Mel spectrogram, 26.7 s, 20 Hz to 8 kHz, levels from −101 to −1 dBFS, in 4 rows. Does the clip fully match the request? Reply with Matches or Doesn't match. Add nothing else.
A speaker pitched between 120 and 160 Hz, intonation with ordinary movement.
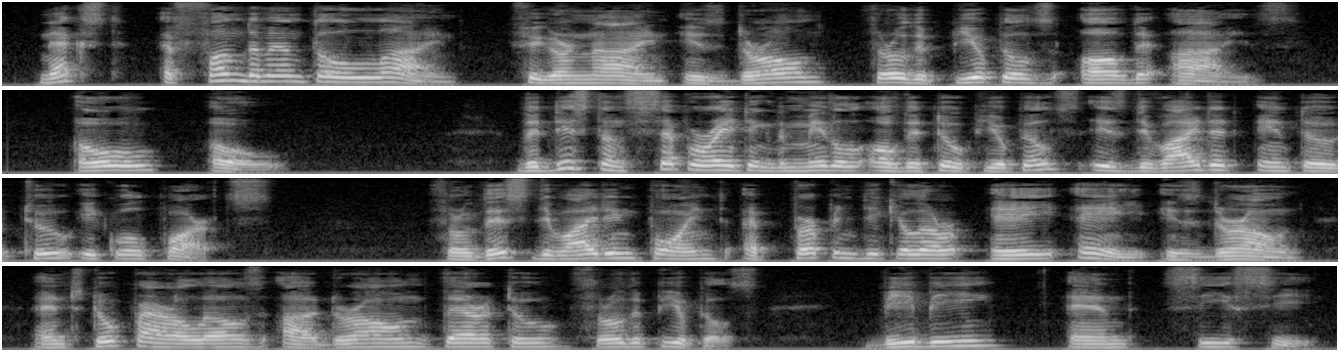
Matches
